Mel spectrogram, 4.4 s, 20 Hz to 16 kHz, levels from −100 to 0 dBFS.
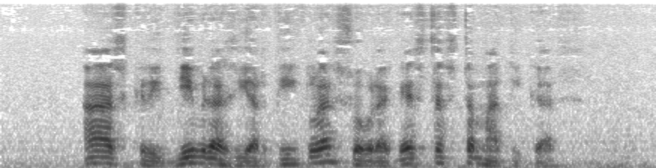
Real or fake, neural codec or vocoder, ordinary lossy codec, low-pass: real; none; AAC, 64 kbps; 14.4 kHz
